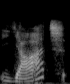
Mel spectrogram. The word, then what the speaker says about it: yacht: that on site so for example yacht Who would know that that's how that's pronounced unless you'd already heard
